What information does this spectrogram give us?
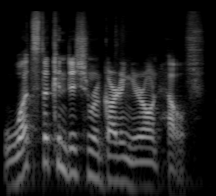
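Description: A man's voice: medium pitch, sing-song, brisk, pushed and bright. A man asking formal, overly earnest questions as an interviewer in a comedy sketch. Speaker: mock interviewer.

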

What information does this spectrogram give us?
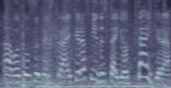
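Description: Woman doing a dry soccer commentator, high voice, cartoon dub, loud music behind. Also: animated, fairly quick, lightly acted. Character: brisk female soccer commentator.

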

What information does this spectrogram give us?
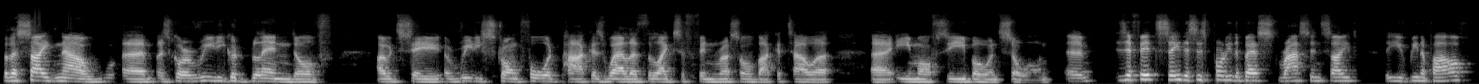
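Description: Young man, podcast host, bright tense tone, chatty rambling questions, video call. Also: medium pitch, steady tone, moderate pace. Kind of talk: interview questions. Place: room at home, indoors.

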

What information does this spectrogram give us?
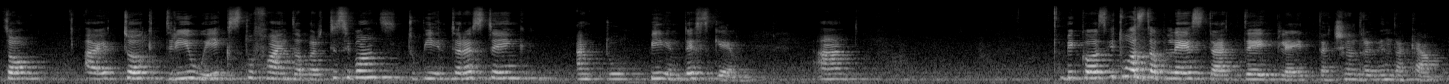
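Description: A woman from Lebanon with an Arabic accent, giving a conference talk in halting English with hesitations and laughs. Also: high voice, slight background noise. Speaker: conference speaker. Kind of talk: presentation talk. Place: large darkened conference hall. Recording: echoey hall, faint ambience.

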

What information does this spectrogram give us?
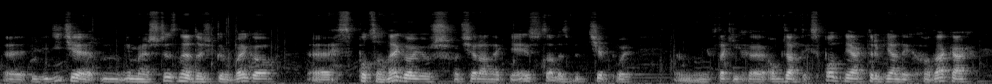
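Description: A man working as game master, improvising descriptive narration for a tabletop fantasy role-playing game in halting phrases. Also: mid-range voice, creaky. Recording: roomy, faint background noise.

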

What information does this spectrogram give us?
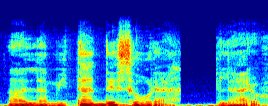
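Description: A man with a Latin American Spanish accent voicing a cold, condescending older masked schemer in a video game fan dub, speaking in a measured way. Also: fairly low pitch, a little mellow, muffled recording, a little hiss or hum, close to an everyday voice.

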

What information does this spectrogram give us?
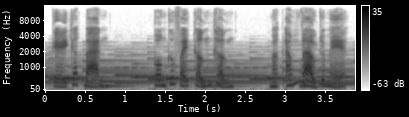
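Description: Woman doing worried overprotective cartoon mom, fussy and scolding, mid pitch, music behind. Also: animated, normal speed, natural voice. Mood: doting, insistent. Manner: fussing, scolding. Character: anxious, overprotective, doting mother of a sickly son. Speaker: cartoon voice actor. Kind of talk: animated moral-tale dubbing. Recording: loud background music.

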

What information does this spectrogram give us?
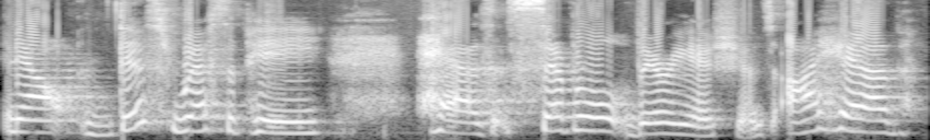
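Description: An older woman with a slightly raspy voice hosts a casual cooking demonstration in her home kitchen, talking the viewer through each step. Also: a little high, extremely slow, rough recording. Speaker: cooking show host.

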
